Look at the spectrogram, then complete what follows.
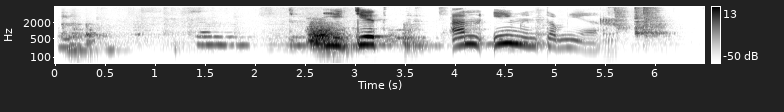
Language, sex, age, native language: Icelandic, female, 7, Icelandic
